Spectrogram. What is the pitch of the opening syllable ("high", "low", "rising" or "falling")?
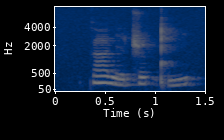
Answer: high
